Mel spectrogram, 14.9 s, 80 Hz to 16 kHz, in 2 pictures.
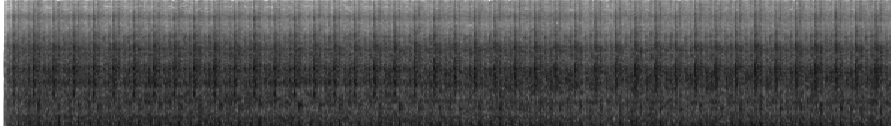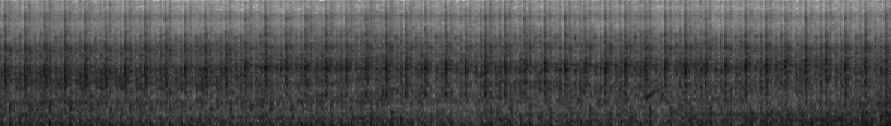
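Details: Massey Ferguson 460 Xtra tractor with Perkins 1104 diesel idling: a hard, regular knock about twice a second rides over the diesel clatter; tractor also overheating, cause suspected but not confirmed.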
